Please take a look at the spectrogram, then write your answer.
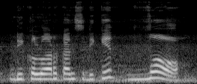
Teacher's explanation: Zo ini dia juga sedikit bulat, namun sama seperti dal di atas. Ujung lidah kita di tengah-tengah dikeluarkan sedikit, zo, namun dia sedikit bulat pembacaannya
